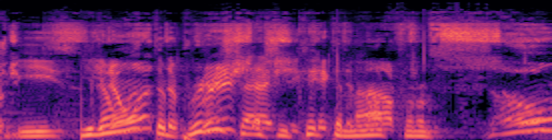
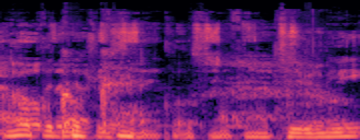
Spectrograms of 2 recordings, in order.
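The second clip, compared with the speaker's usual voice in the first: ordinary delivery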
